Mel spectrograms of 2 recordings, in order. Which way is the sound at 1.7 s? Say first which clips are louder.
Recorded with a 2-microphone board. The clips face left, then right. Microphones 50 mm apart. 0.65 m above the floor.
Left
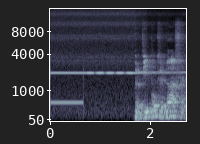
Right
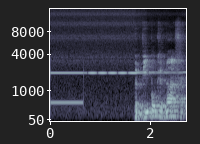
Right 1 dB; 30° right (ahead or behind).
